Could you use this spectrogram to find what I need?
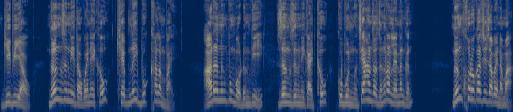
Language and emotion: Bodo, angry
